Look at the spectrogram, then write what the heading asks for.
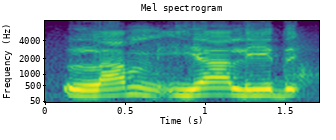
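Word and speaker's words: لم يلد: আল্লাহু আহাদ আল্লাহুস সামাদ এরকম ভাবে শিখবো এরপরে লাম ইয়ালিদ এরপরে লাম ইয়ালিদ এই ইয়া এর মধ্যে টান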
